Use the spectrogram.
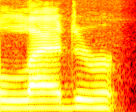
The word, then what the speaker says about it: lead: Um, Hutch is the lead liberal, but the lead rhymes with bed.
